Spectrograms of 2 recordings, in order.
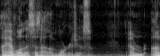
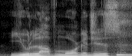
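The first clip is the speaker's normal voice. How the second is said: heavy, thick, exaggerated Eastern European accent; 4 dB louder than usual. Retelling a lady's question about his shirt, in a thick eastern european accent. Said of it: "really like thick, like almost like Eastern European accent".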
